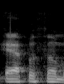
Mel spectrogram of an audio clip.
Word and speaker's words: apothem: So right here, if this is how you spell it, apothem. A lot of people say apothem. I don't like it. I like apothem.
